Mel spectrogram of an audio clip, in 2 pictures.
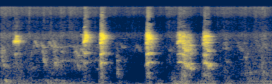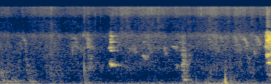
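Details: Chicks in a new coop giving scattered high, piercing peeps, some in quick pairs, over a steady faint hiss, with gaps of quiet between the bursts.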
